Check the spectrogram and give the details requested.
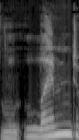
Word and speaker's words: limned: It was more a hedge-shaped thing of darkness, limbed with red fire that fought against the gold. I hope I'm saying limbed right. It's spelled Limned, and it's one of those words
